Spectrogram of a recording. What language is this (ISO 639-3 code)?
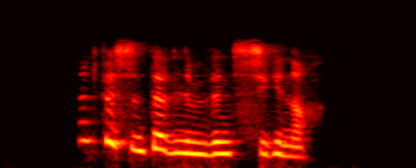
kab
